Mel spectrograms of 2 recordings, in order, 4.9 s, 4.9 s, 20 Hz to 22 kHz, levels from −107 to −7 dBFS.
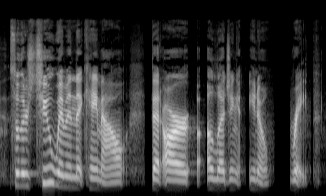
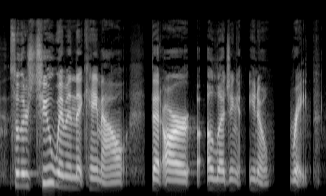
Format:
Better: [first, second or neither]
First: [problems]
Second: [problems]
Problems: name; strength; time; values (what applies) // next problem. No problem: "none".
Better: neither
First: thin; very; fading below 300 Hz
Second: thin; very; fading below 300 Hz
